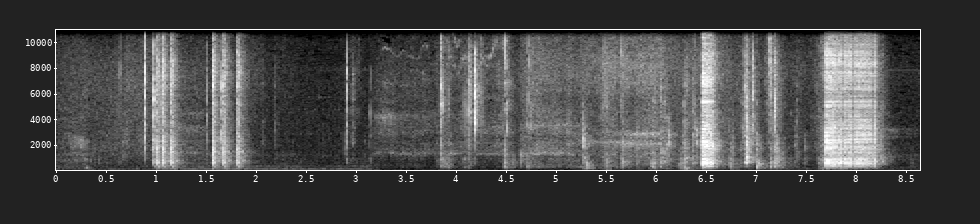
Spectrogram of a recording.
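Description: Handling noise: a series of clicks, knocks and rustles as the camera is moved and the man settles into place, with a longer rustle near the end.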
